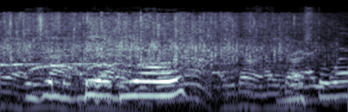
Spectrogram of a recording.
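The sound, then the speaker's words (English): A steady, loud burst of applause fills a few seconds, with voices calling out and talking over the clapping the whole time. “We got to clap it up.”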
